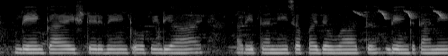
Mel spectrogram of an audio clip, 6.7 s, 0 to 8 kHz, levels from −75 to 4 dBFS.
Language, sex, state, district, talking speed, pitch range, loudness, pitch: Halbi, female, Chhattisgarh, Bastar, 135 wpm, 185-190 Hz, -28 LUFS, 185 Hz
